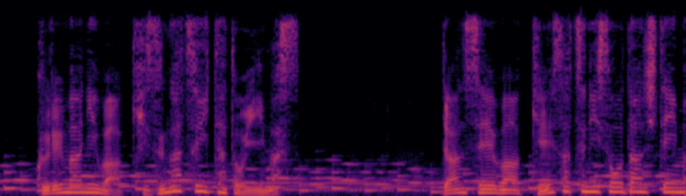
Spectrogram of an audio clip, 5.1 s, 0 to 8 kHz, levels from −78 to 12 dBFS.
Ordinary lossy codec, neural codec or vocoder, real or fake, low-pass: Opus, 32 kbps; none; real; 7.2 kHz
